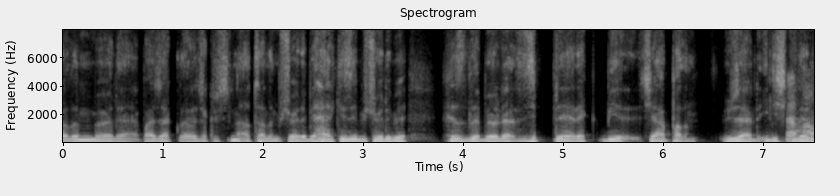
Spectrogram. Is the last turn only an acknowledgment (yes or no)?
no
